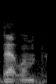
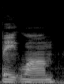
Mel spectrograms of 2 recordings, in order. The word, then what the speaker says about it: Bethlehem: uh formless master and betlam yes i finally know how to pronounce the band betlam not baitlam not bethlehem whoever the [ __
